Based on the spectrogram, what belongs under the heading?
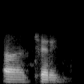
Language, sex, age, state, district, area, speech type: Tamil, male, 18-30, Tamil Nadu, Madurai, urban, conversation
